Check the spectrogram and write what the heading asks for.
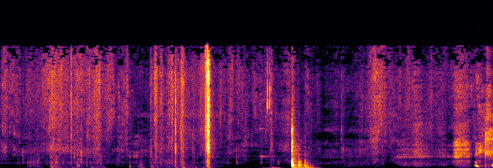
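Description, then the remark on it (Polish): A loud nose blow: a short snort, then a longer forceful honking burst, with faint rustling and small knocks around it and no talking. “O muszę sobie zmarknąć.”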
